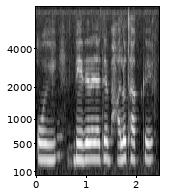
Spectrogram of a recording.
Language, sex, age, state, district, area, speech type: Bengali, female, 18-30, West Bengal, Birbhum, urban, spontaneous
